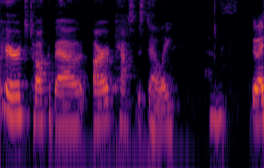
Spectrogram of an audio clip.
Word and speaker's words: Rkatsiteli: So we're here to talk about our Rkatsiteli.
